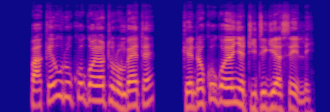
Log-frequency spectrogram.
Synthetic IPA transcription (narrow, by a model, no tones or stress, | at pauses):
pakɛuɾukoɡɔjɔtʊɾʊmbɛtɛ | kendokʊɡɔjɔɲatitiɡɪasɪlɪ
